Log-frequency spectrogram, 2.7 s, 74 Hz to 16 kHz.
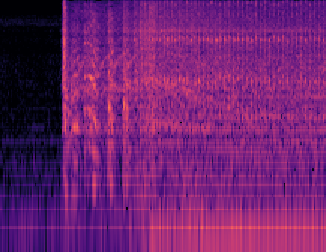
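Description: A Nissan NV350 van engine, earlier troubled by strong vibration and fuel knock, cranks briefly and catches, then settles into a steady, loud idle close by.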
